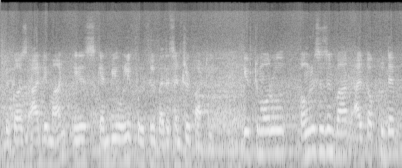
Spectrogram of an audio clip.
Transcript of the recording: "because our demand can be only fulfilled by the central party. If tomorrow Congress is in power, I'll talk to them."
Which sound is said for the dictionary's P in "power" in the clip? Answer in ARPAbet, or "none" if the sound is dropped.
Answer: B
